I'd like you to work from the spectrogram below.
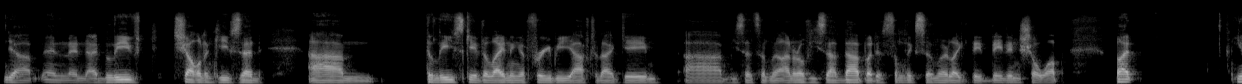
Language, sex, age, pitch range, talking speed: English, male, 20-39, 100-130 Hz, 205 wpm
